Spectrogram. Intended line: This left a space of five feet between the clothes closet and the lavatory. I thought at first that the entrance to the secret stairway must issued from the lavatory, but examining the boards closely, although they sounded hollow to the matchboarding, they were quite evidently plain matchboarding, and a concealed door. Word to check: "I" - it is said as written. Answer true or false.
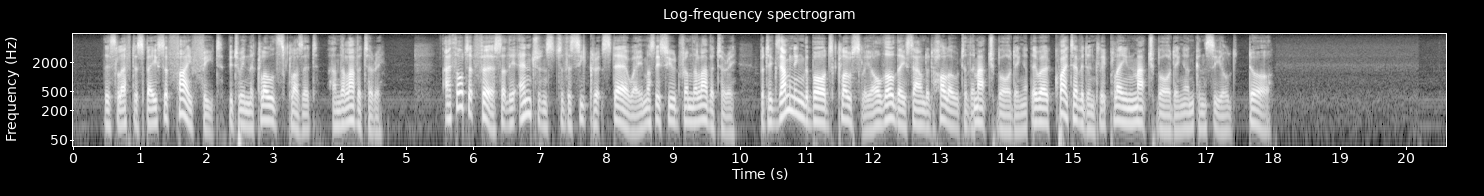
true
